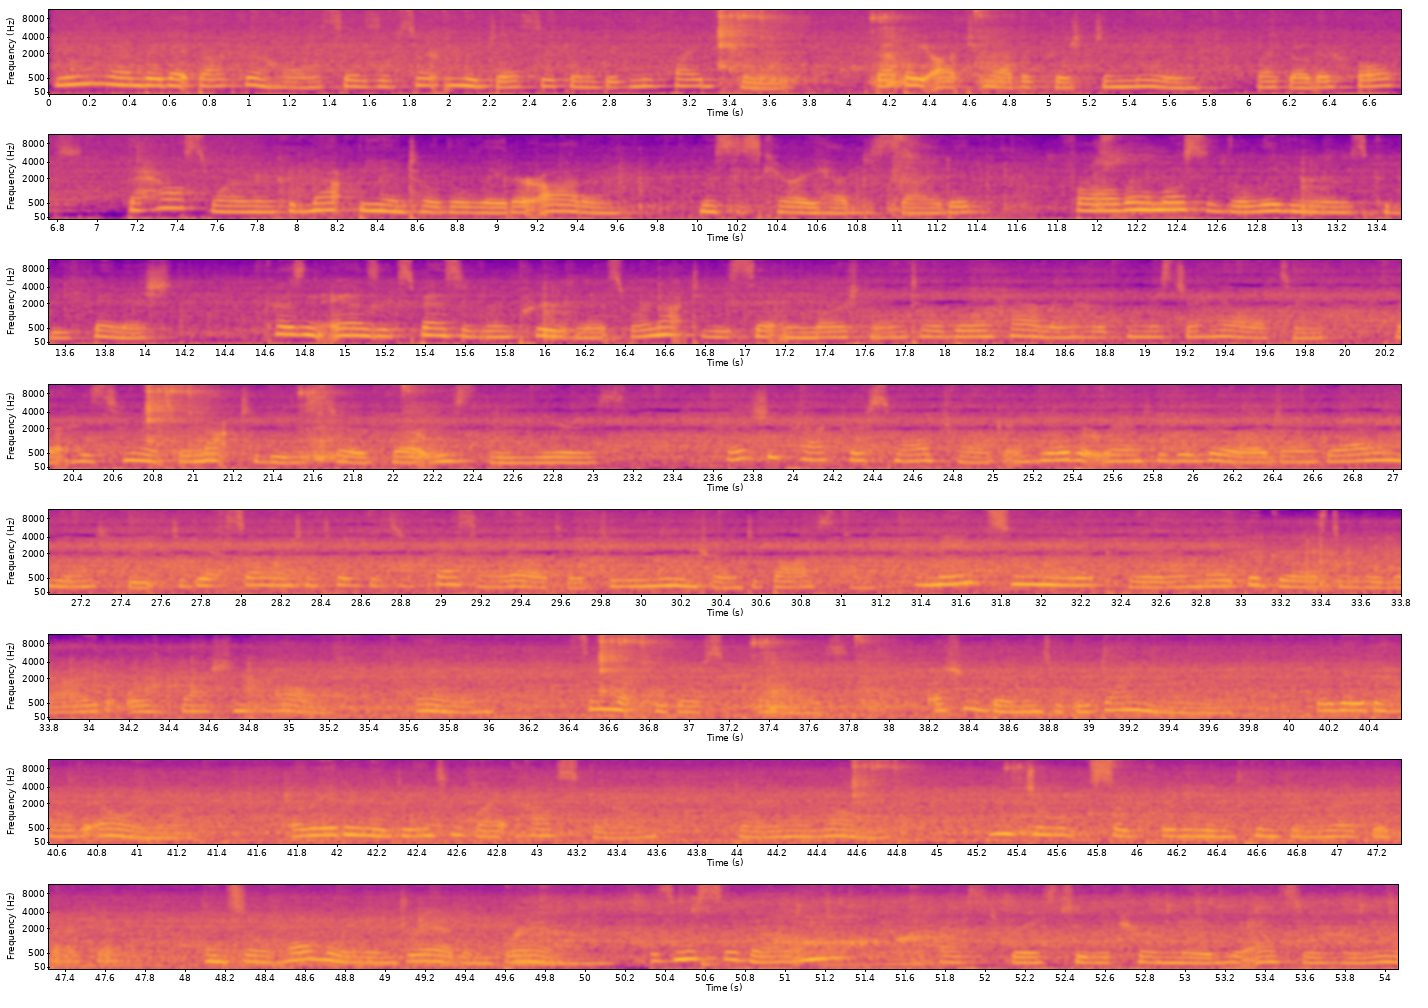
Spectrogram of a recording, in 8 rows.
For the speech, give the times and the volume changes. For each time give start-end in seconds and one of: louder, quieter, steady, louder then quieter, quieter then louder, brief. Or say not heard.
0.0-54.0 steady.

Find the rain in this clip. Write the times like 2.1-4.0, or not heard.
0.0-54.0.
